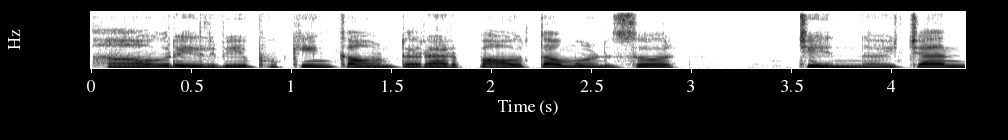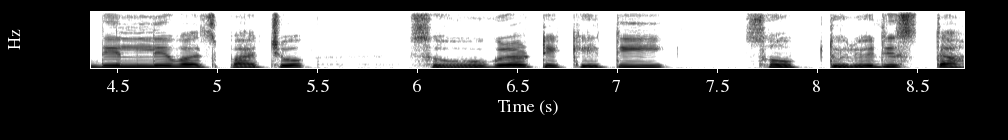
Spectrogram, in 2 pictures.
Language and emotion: Goan Konkani, fearful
